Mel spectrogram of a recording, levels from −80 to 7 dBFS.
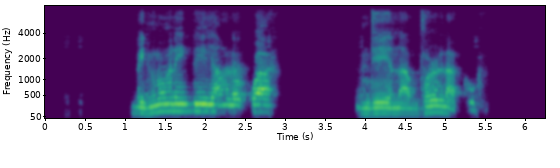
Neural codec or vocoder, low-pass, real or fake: codec, 24 kHz, 0.9 kbps, WavTokenizer, medium music audio release; 7.2 kHz; fake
